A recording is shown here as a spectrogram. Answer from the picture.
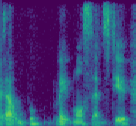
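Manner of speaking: soft aside. Real, not acted. Aside after plugging the freebie.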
